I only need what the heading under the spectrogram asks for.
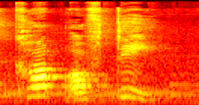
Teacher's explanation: In situations like this, the initial unstressed syllable will often realign itself so that it attaches to the food that came before it. The weak syllable will be more strongly connected with the stronger syllable that came before it in the phrase cup of tea. This is illustrated by the popular abbreviation CUPA for cup of, which stands for the phrase.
